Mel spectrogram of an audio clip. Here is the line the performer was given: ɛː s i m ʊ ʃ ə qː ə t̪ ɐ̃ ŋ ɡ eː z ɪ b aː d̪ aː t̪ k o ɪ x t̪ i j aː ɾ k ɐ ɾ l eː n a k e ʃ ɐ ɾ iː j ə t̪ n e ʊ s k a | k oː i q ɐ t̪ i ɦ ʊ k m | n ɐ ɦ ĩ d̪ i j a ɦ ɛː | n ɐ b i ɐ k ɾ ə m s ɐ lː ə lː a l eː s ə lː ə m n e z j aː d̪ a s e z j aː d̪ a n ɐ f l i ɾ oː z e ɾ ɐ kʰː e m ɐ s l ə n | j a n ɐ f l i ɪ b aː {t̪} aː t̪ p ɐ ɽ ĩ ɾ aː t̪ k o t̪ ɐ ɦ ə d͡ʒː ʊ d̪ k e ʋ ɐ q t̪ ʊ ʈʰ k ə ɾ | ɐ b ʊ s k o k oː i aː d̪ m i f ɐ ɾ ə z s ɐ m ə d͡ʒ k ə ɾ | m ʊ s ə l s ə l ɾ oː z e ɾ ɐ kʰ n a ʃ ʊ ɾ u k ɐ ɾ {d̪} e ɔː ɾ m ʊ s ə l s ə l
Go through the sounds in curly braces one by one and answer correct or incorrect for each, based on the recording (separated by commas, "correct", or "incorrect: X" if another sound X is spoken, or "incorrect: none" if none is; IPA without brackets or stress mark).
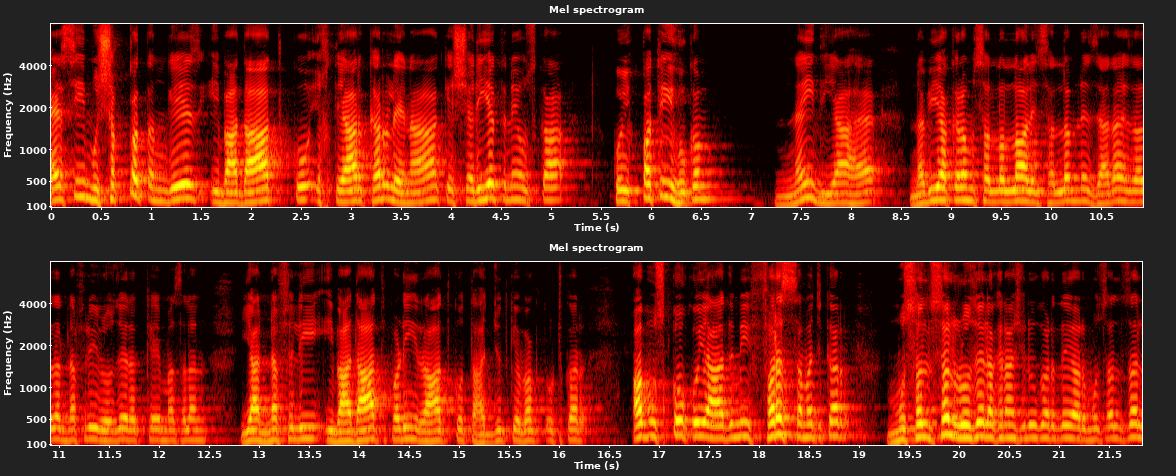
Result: incorrect: d̪, correct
